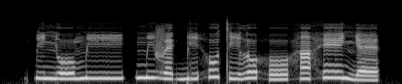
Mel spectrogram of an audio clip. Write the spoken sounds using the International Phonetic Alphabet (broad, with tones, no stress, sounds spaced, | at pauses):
k͡p i˨ ɲ oː˨ m iː˧ | m i˧ v ɛ˨ ɡ͡b i˨ h o˦ t i˨ l o˦ h oː˨ h ã˦ h eː˦ ɲ ɛ˨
